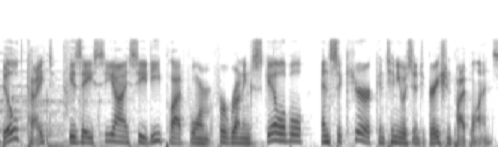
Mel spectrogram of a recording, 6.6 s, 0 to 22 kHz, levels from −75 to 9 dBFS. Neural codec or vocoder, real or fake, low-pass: none; real; 7.2 kHz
